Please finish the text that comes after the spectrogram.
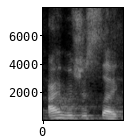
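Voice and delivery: ordinary talk, nothing marked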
